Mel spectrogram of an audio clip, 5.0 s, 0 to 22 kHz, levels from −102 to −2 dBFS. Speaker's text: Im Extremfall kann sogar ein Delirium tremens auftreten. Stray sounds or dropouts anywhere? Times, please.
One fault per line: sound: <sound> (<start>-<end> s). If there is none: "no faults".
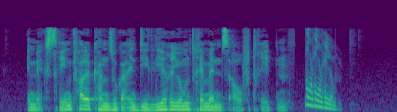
sound: chirp (3.8-4.3 s)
